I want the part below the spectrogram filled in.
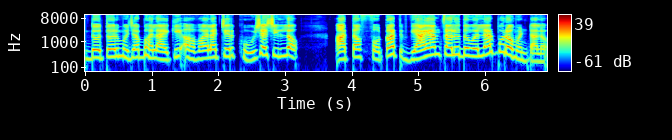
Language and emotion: Goan Konkani, happy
